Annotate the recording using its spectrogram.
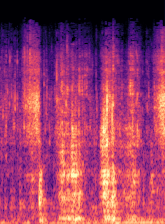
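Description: Water splashing and trickling in irregular spurts from a disconnected water hose being reconnected.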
